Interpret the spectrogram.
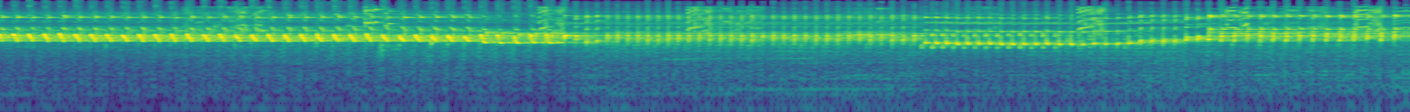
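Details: Fighter lovebird in long ngekek song, used to teach other lovebirds: a sustained shrill rattling trill that shifts pitch in steps, dropping then rising, with steady background noise throughout.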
